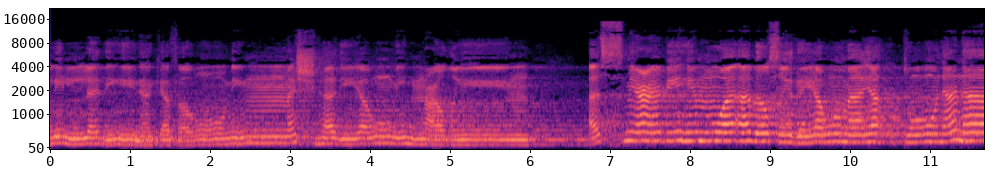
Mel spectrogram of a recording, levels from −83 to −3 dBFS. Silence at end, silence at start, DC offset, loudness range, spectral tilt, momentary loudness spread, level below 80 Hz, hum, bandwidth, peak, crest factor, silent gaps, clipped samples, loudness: 0 s; 0 s; under 0.1%; 5 LU; -4 dB/octave; 8 LU; -66 dBFS; none; 15 kHz; -6 dBFS; 18 dB; none; under 0.1%; -23 LUFS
